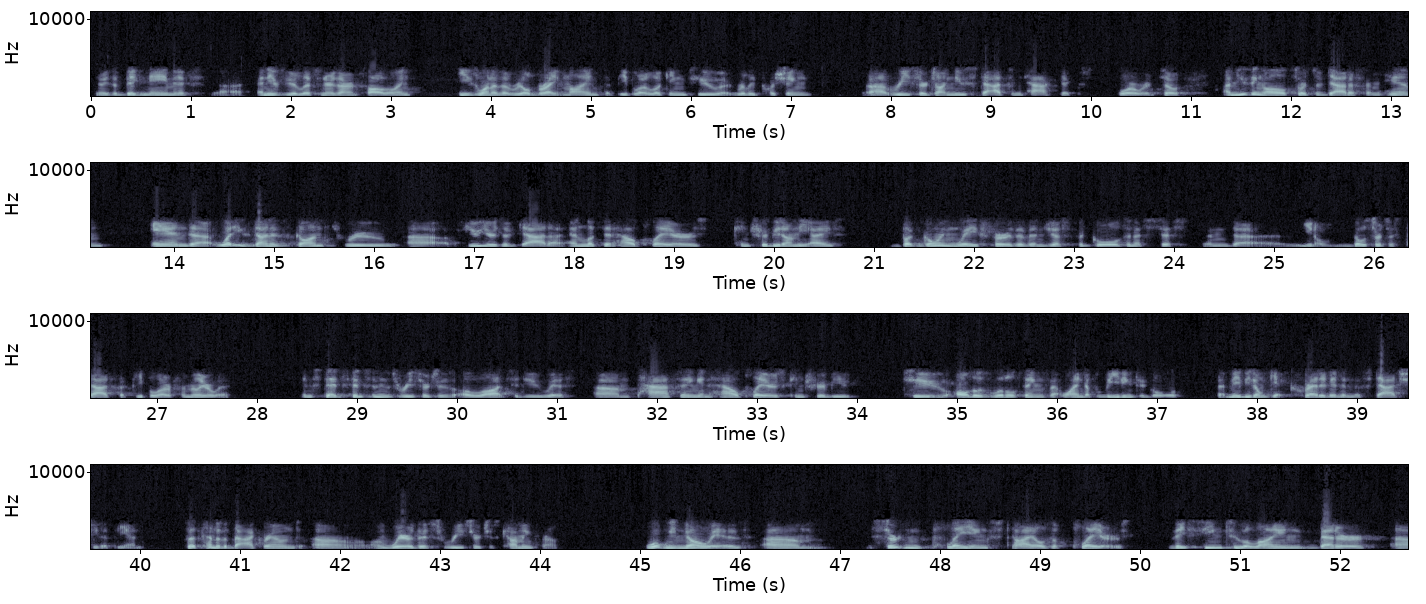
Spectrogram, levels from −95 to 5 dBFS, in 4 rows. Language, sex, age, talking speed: English, male, 30-49, 185 wpm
